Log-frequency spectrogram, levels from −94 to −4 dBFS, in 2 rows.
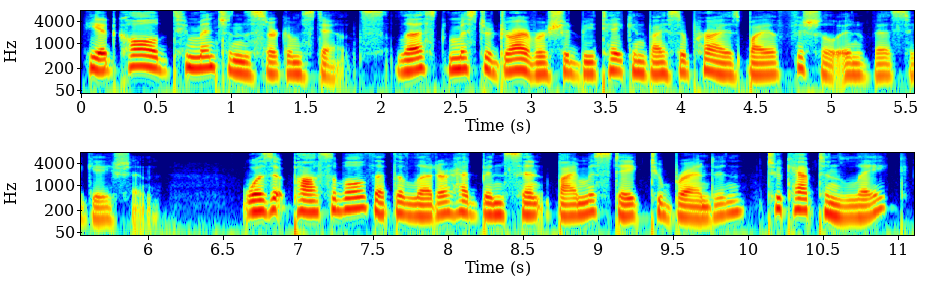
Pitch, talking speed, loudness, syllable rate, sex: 155 Hz, 180 wpm, -20 LUFS, 5.4 syllables/s, female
